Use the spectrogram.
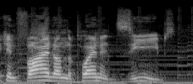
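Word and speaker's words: Zebes: find on the planet zebs it's pronounced zeb's by the way not zebeth later days guys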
